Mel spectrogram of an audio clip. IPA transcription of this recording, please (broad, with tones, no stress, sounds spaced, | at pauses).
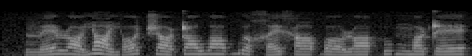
v ɛ˩˥ ɹ ɒ˥˩ j ɑ˥˩ j ɔ˩˥ t͡ʃ ɒ˧˩ ʈ ɒ˧ w ɒ˧ b ʊ˥˩ χ ɛ˩˥ x ɑ˧ ɓ ɔ˧˩ ɹ ɒ˧ h u˦˥ ŋ͡m ɒ˦˥ ʈ ɛ˦˥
